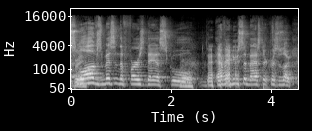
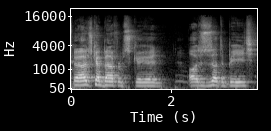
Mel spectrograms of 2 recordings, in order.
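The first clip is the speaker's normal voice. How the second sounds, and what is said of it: Dopey stuffy-nosed put-on accent. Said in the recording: “that accent ... my dummy vacation accent with a cold”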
